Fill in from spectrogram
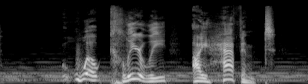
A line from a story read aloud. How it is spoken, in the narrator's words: he snapped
